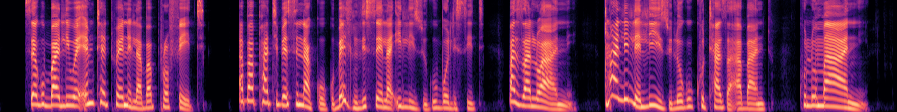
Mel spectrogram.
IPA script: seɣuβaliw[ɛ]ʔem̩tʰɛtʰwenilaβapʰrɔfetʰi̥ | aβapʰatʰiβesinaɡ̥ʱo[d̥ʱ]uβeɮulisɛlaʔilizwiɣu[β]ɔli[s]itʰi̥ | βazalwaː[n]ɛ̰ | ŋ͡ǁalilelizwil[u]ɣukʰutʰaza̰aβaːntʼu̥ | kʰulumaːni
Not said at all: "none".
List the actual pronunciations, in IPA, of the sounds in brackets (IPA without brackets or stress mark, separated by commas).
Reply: ɛ, ɡ̥ʱ, β, s, n, o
